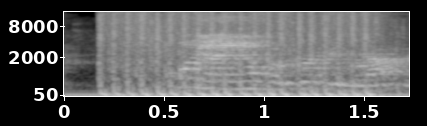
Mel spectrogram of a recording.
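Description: Rapid-fire gunshots in a video game rattle off in a fast, even burst of punchy cracks lasting under two seconds, loud and close.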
